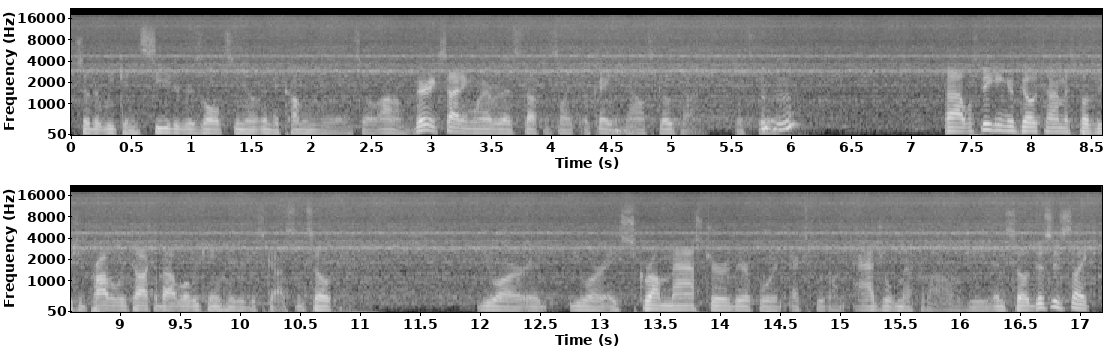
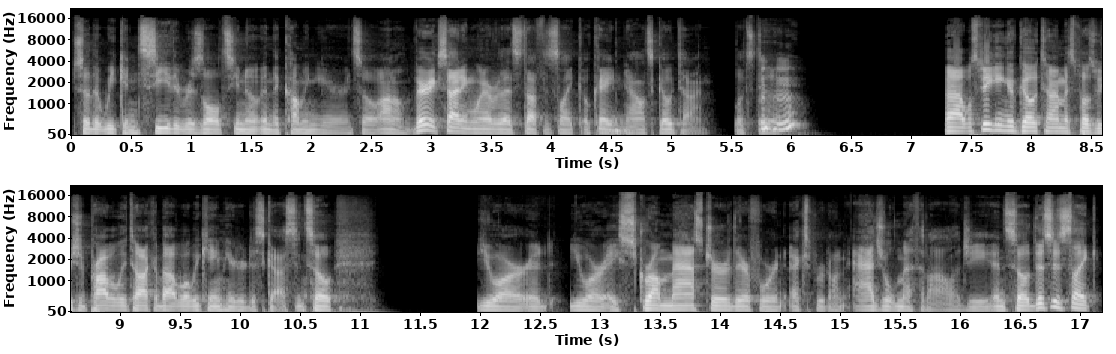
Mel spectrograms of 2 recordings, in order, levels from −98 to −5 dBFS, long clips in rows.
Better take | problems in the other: second | hiss; loud; throughout; 1 dB below the speech

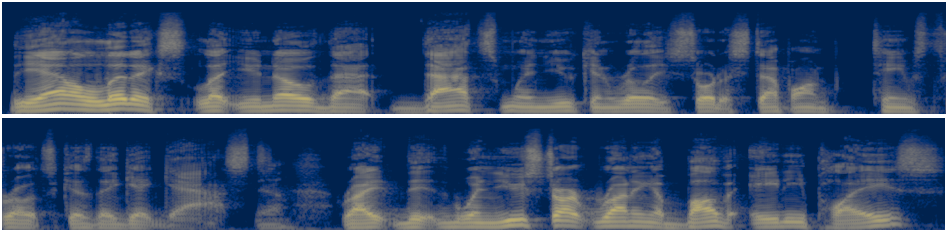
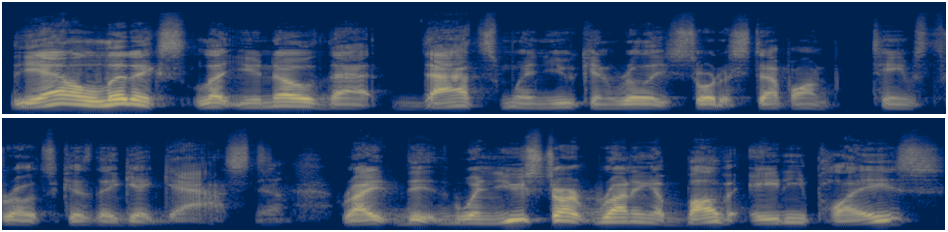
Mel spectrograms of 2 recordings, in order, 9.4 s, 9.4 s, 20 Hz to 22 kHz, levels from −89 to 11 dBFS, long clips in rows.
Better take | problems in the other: first | thin; very slightly; fading below 250 Hz

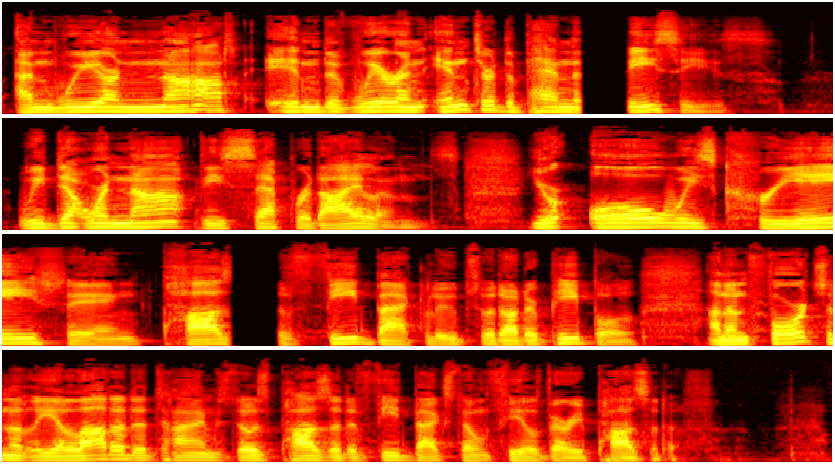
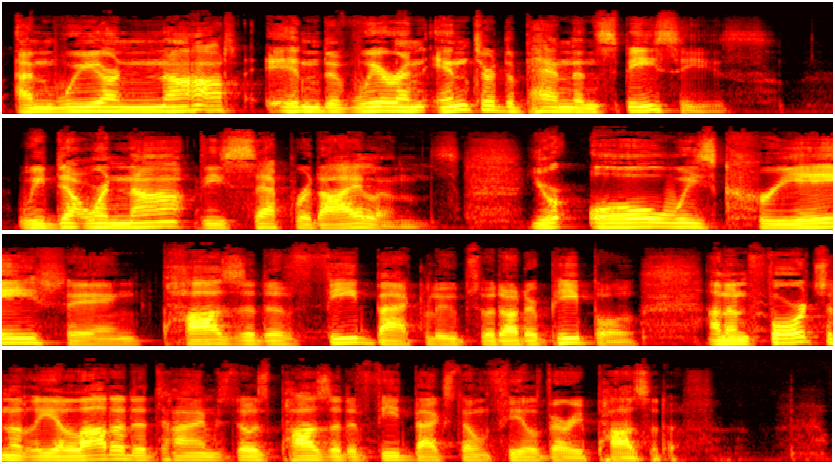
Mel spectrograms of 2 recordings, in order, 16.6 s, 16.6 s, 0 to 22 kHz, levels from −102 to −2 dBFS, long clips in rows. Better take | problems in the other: second | audio cutting out; at 3 s and at 9.5 s

